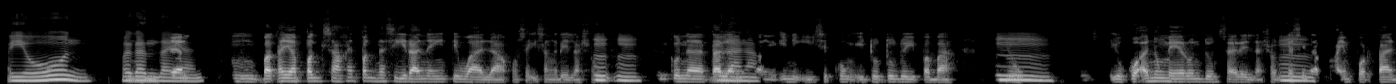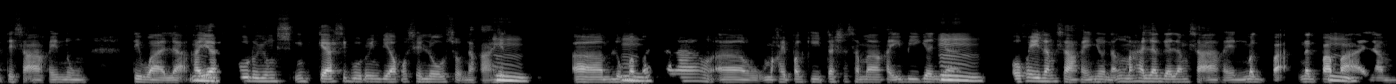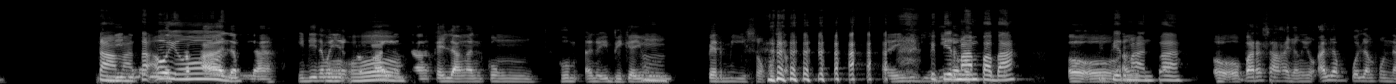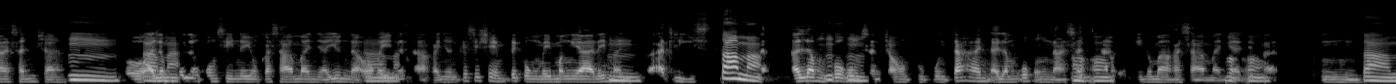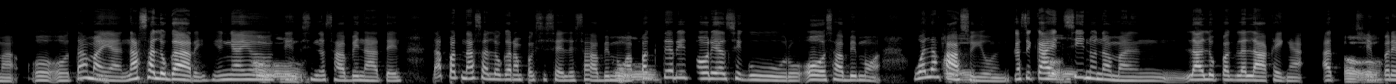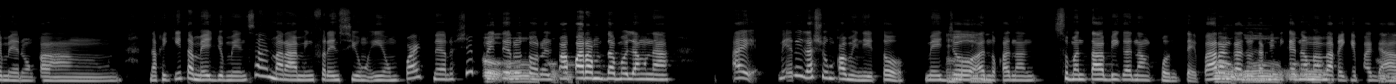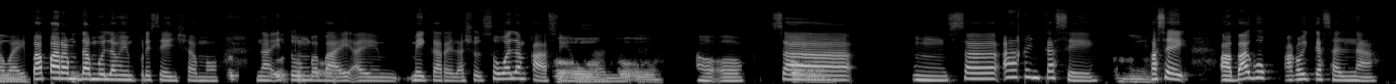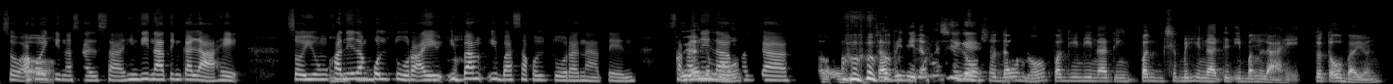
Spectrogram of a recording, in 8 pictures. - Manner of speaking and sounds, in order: distorted speech; tapping; wind; mechanical hum; laugh; static; other background noise; laugh
- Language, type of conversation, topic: Filipino, unstructured, Ano ang palagay mo tungkol sa pagiging seloso sa isang relasyon?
